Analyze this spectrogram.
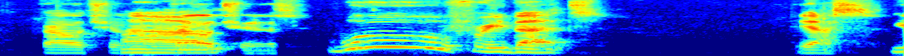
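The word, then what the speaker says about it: Valančiūnas: It sounds like Bye-bye figures. Valanciunas.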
